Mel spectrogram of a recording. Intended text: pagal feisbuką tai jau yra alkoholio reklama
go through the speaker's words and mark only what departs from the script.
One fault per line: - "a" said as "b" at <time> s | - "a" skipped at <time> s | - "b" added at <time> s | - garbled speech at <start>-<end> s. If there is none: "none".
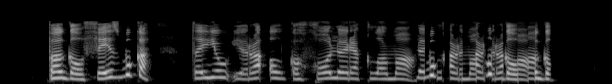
- garbled speech at 4.2-5.5 s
